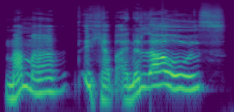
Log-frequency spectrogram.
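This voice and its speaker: A man voicing an excited little kindergarten boy in a high, eager voice. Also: slow, no echo, clean studio sound, exaggerated voice.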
